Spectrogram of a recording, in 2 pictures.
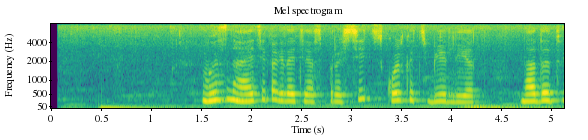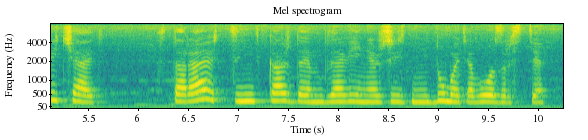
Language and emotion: Russian, neutral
